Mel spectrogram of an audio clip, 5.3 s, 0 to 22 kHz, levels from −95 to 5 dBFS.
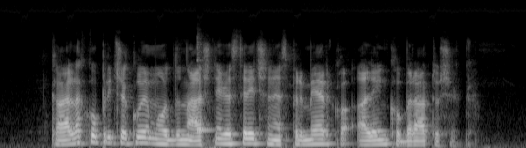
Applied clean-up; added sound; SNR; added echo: none; Cowbell; 16 dB; none.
